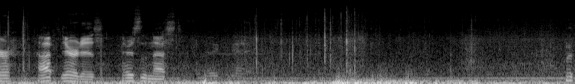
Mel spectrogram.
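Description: A papery nest crackles and rustles as it is torn away by hand.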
